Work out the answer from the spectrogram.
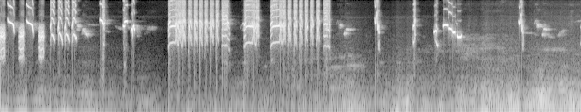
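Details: Oriental magpie-robin in vigorous song with coarse fill phrases, meant to incite other contest birds: quick whistled trills, then long runs of loud harsh rasping strokes, tapering into scattered whistles over a low rumble.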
